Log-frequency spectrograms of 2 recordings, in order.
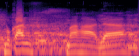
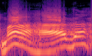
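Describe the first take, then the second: First: Ma hada said flat with no questioning rise; wrong take: Ma hada with no question tune; flat, not a question. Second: Ma hada asked loudly with a big rising question tune; right take: animated questioning Ma hada with a rise. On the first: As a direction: read Ma hada as a plain statement, falling. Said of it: "Itu bukan nanya itu". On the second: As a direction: punch ma and lift the end of Ma hada like a real question. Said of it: "Tapi pakai gaya". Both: Shown as a demonstration.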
